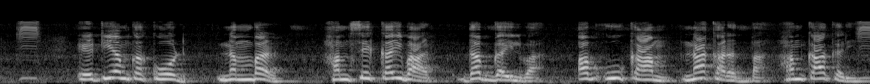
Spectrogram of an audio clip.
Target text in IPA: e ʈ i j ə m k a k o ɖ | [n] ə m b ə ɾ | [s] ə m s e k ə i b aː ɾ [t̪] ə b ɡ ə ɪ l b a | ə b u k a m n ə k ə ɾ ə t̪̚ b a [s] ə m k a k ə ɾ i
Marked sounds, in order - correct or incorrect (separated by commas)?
correct, incorrect, incorrect, incorrect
